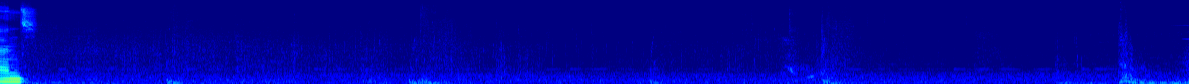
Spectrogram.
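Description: Game sound effects whoosh and zap now and then.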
